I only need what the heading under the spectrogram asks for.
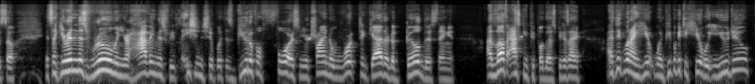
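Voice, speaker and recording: A man hosts a casual podcast conversation in a somewhat higher voice than most men. He muses and circles back on his thoughts, talking in a rambling, reflective way. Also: lively intonation, fast. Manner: meandering, reflective talker. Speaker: podcast host; father.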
